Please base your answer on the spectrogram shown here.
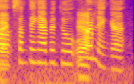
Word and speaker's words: Überlingen: Überlinger. How do you say? Überlingen, yes.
